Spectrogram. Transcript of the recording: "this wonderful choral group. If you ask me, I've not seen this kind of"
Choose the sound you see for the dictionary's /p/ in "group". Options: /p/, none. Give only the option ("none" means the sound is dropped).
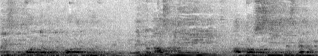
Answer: none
